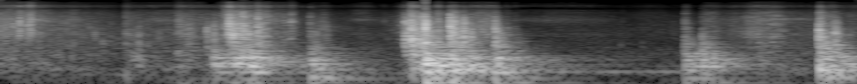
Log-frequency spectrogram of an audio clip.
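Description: A plastic basket knocks and rattles.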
